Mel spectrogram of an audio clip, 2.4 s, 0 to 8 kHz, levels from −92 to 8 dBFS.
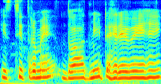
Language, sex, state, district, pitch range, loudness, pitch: Hindi, female, Telangana, Hyderabad, 230-255 Hz, -12 LUFS, 240 Hz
